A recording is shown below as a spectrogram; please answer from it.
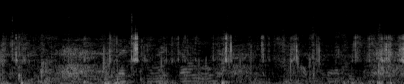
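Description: Footsteps and the irregular knocks and rattles of mountain bikes being pushed up a dirt forest track, with faint voices.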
